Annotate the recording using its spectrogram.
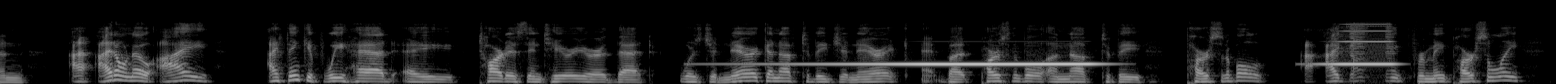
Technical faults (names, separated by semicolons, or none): loudspeaker feedback squeal; concealed Bluetooth headset packet loss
